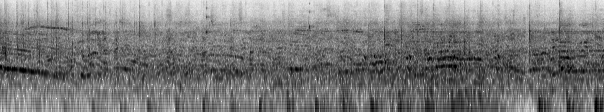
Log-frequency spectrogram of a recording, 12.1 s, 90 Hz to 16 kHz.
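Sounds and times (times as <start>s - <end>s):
many voices talking: 0.0s - 12.0s.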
